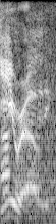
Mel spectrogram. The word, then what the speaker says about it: gyro: I say it's a gyro no it is it's just that it's um it's uh it's it's Greek that's how they say it in Greece really into that BB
